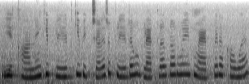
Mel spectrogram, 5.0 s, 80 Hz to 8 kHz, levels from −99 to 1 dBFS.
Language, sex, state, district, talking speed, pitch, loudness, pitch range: Hindi, female, Chhattisgarh, Raipur, 250 wpm, 310 Hz, -16 LUFS, 270-335 Hz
